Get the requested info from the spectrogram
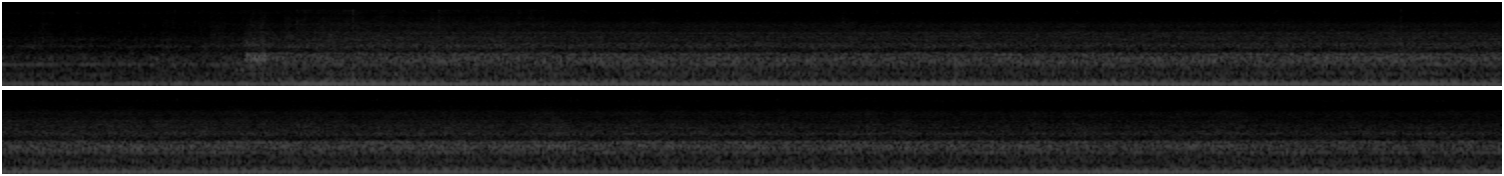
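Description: Wood stove fan running steadily with a low hum. About a second in there is a brief bump, and the sound then grows a little louder, with an added higher hiss.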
